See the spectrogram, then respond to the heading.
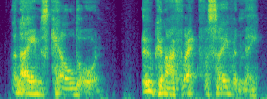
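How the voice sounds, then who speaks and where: A man performs a put-on character voice. It sits at a fairly high pitch and sounds raspy. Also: moderate pace. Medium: read story. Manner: informal, plain-spoken.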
